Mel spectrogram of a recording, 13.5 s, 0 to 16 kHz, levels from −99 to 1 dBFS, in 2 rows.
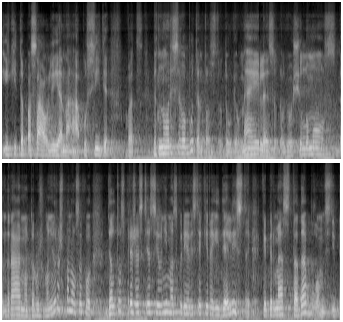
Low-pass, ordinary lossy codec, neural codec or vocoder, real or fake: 14.4 kHz; Opus, 32 kbps; autoencoder, 48 kHz, 128 numbers a frame, DAC-VAE, trained on Japanese speech; fake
